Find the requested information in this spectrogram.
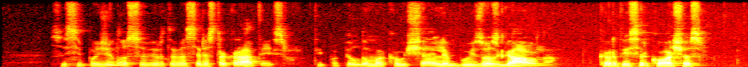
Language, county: Lithuanian, Vilnius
